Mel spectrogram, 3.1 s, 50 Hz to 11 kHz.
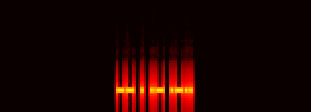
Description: Morse code, heard as a keyed tone, about 50 wpm, 700 Hz. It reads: MEAL
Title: Top 1751-2000 Words 50wpm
